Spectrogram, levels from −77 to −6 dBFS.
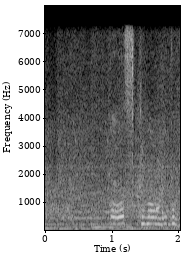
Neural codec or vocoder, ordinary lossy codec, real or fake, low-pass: codec, 24 kHz, 0.9 kbps, WavTokenizer, medium music audio release; MP3, 64 kbps; fake; 7.2 kHz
